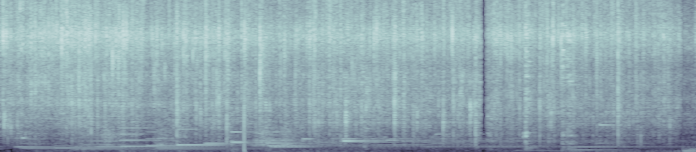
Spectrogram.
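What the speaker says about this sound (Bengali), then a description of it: "এই দেখো এতগুলো রসুন আমি ছুলেছি এগুলোকে ভেজে নেবো" Peeled garlic cloves frying in a small amount of oil in a kadai, a continuous close crackling sizzle with scattered pops and a sharp clink partway through, no voices.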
